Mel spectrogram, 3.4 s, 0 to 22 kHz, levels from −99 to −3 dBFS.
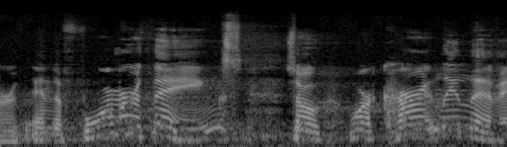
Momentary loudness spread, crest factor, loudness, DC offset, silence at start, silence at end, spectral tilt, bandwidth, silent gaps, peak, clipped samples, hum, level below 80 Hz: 7 LU; 20 dB; -43 LUFS; under 0.1%; 0 s; 0 s; -2 dB/octave; 16 kHz; none; -24 dBFS; under 0.1%; none; -78 dBFS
